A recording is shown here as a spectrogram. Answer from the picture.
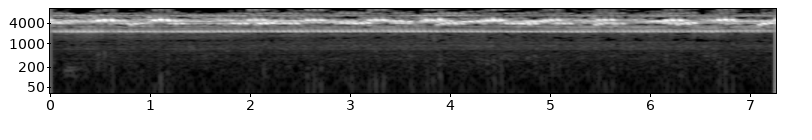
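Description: Insects chirping: a steady high trill with a second, pulsing chirp above it, about two pulses a second.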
